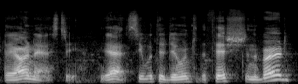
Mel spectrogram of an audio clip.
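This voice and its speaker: A man's voice: medium pitch, lively intonation, fairly quick, fairly bright tone. A man reading a children's story aloud and chatting patiently with a child, explaining as he goes. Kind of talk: read-aloud storytelling with casual asides to a child.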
